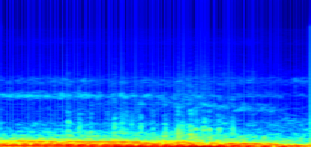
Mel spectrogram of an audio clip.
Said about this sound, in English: Here come car now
